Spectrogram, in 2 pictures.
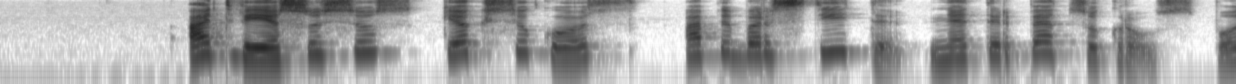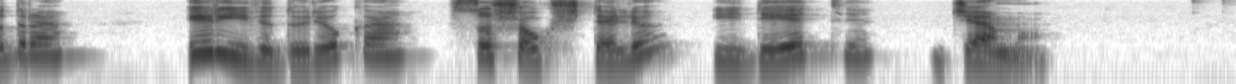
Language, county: Lithuanian, Alytus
